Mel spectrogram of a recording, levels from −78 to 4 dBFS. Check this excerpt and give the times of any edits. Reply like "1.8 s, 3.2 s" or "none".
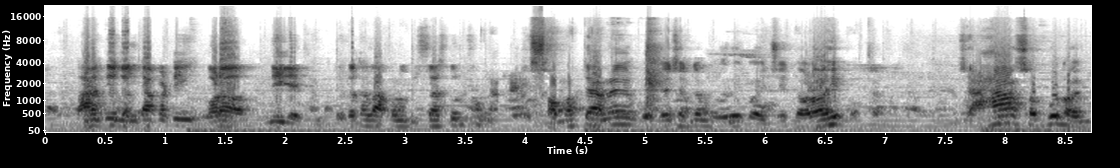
none

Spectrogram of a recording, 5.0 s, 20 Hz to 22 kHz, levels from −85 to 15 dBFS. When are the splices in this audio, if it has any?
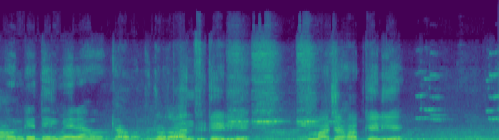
1.8 s

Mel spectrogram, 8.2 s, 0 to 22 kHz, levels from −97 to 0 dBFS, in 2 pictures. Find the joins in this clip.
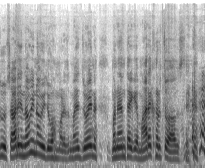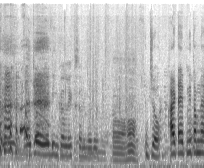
6.9 s

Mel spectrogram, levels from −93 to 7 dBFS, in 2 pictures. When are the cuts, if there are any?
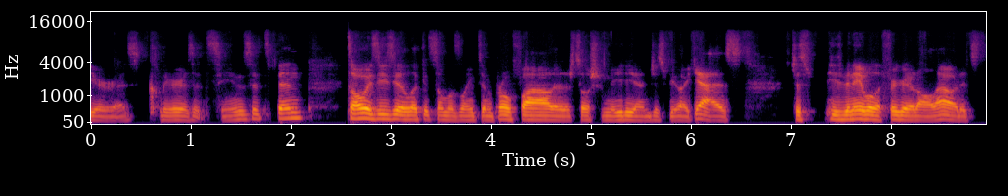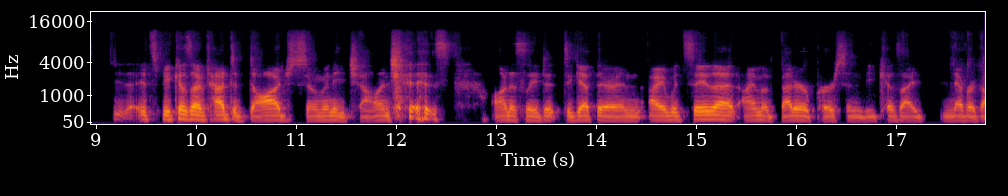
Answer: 2.6 s

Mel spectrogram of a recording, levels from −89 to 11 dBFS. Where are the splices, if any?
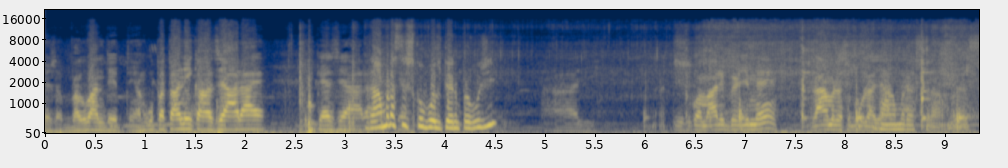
3.2 s

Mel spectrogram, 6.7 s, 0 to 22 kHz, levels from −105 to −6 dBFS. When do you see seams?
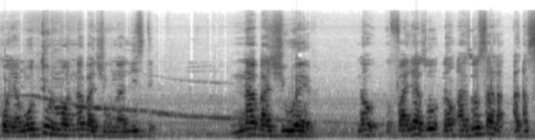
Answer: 5.5 s

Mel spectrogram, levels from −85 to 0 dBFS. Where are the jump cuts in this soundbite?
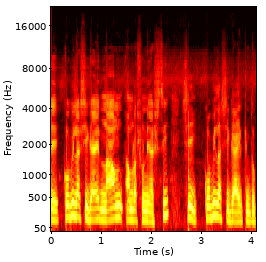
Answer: none

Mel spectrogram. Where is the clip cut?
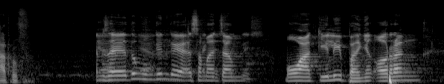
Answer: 0.9 s

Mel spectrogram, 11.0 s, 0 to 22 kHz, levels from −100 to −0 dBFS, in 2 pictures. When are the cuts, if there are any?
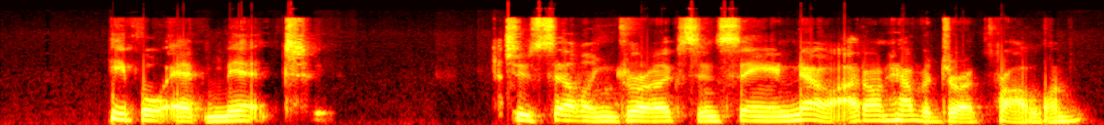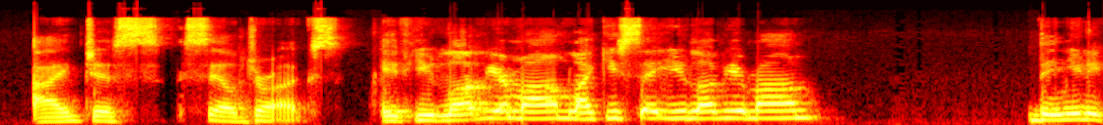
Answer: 7.3 s

